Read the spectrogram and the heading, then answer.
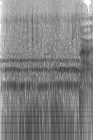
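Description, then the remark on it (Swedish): A civil defense siren holds one long, steady tone with a faint harmonic above it, sounding over rumbling wind noise before wavering slightly near the end. “Oj, jag hör det jättetydligt. Jättetydligt hör jag det. Lång ton.”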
